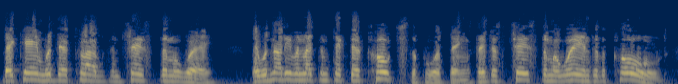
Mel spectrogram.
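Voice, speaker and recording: A man voicing a grieving old woman who wails and laments in a high, drawn-out keen, on a dull cassette audiobook. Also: expressive, no room sound. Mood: lamenting. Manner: high keening wail, drawn out.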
